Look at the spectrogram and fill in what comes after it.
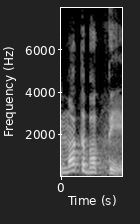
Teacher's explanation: এটাকে যদি আলাদা ভাঙ্গি তাহলে হসন্ত যুক্ত একটা দ চলে আসে এই হসন্ত যুক্ত দ টা তৎ হিসেবে উচ্চারণ হবে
